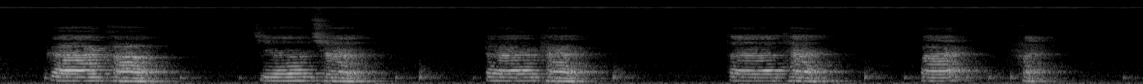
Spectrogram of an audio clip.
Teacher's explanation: इन व्यंजनों का उच्चारण करेंगे तो हमारे स्वर तंत्री में कंपन नहीं होता है, तो उन्हें कहते हैं अघोष व्यंजन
